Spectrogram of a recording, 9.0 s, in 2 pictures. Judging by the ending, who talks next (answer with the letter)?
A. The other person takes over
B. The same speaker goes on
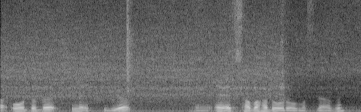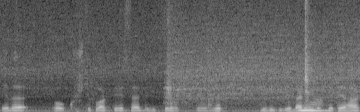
B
